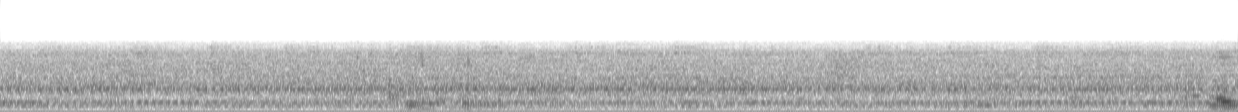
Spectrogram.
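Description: A steady mechanical hum with two faint steady tones, unchanging in level, with a small brief sound about two seconds in.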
